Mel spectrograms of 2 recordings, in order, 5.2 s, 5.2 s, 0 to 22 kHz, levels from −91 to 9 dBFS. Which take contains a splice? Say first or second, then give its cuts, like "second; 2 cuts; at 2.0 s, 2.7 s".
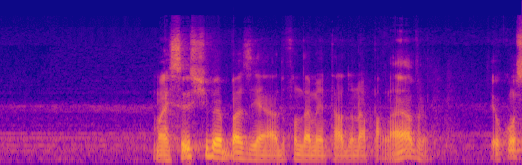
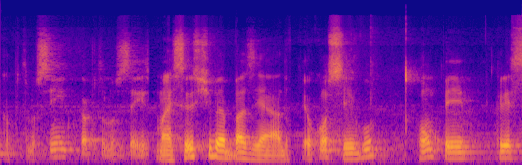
second; 2 cuts; at 1.5 s, 2.9 s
